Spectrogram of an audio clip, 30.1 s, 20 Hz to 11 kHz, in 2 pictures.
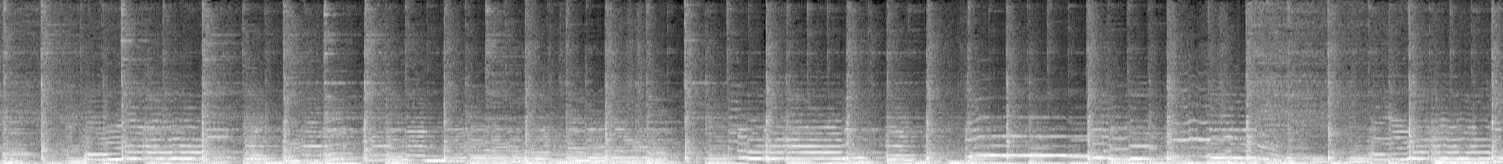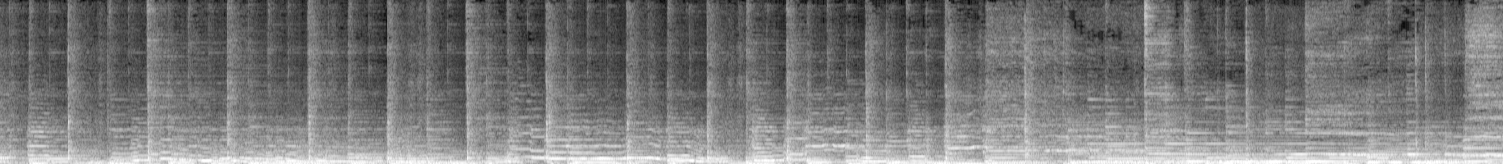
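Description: Guitar-led band music with drums and bass, played back through a pair of Yamaha NS-C150 centre-channel speakers set upright as stereo speakers, with a Yamaha subwoofer filling the bass, heard in the room.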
